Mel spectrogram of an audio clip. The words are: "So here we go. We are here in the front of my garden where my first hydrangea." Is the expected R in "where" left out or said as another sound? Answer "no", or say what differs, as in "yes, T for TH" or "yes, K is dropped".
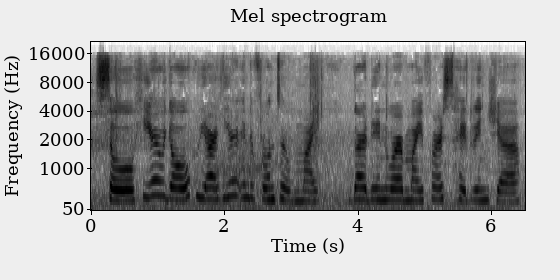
no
